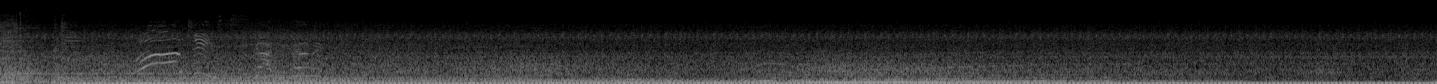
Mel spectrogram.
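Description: Cars drive past.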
